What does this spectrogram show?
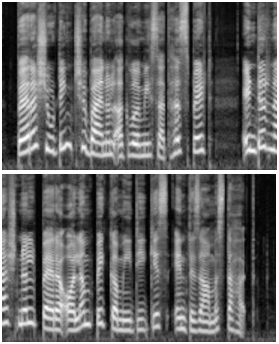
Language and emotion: Kashmiri, neutral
